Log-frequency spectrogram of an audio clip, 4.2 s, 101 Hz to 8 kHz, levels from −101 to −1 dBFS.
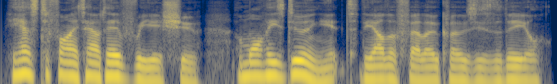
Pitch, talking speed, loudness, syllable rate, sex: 130 Hz, 275 wpm, -17 LUFS, 6.9 syllables/s, male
